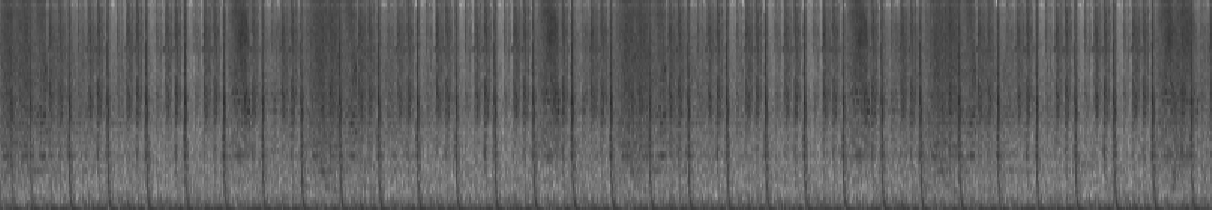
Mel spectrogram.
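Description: Hard techno DJ set: a fast, heavy kick drum and bass come in suddenly right at the start and keep a steady driving beat.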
